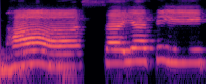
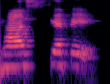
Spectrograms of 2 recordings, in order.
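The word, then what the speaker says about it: भासयते: Gatan tejo Jagad bhasayate khilam. Jagad bhasayate. Okay, full sound sayate. Don't say bhasyate. It's a full sa.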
